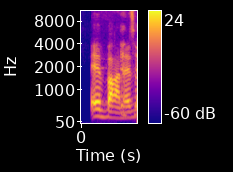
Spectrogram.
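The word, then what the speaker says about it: Evanovich: And then, so when I lost my library loan for that book, I got Game On by Janet Avonit. Oh, I'm still going to screw it up, and I like phonetically wrote it out. Ivanovich, okay.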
